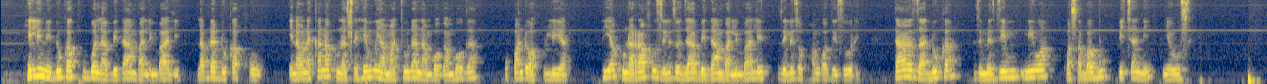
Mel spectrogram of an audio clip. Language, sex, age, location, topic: Swahili, male, 25-35, Nairobi, finance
